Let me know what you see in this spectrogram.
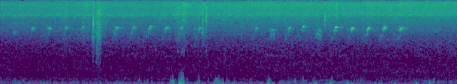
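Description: A small bird singing a quick series of repeated high chirps, about four or five a second, in two runs of about two seconds each, over a few dull low thumps, the loudest about two and a half seconds in.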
